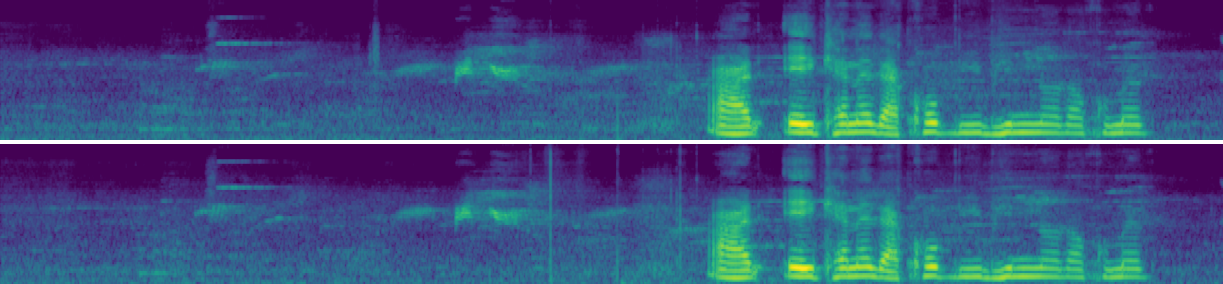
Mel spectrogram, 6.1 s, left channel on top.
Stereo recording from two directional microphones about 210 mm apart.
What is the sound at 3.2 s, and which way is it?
A woman's voice, 5° left (ahead or behind).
